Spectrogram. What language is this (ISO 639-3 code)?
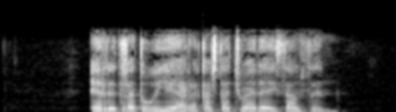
eus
